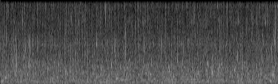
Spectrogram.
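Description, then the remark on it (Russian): A steady, gentle rush of flowing stream water with a fine babbling texture, continuous and even throughout, fairly soft and heard on its own with no voices. “эта вода очищает, дает силу, дает уверенность, спокойствие, некий внутренний комфорт.”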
